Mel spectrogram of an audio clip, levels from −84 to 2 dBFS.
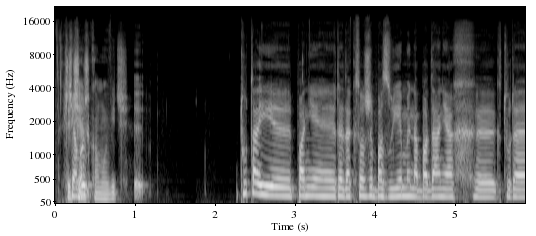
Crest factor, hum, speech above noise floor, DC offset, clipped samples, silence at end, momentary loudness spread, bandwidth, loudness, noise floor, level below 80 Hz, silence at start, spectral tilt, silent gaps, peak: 16 dB; none; 51 dB; under 0.1%; under 0.1%; 0 s; 10 LU; 15 kHz; -18 LUFS; -69 dBFS; -52 dBFS; 0 s; -5.5 dB/octave; none; -2 dBFS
